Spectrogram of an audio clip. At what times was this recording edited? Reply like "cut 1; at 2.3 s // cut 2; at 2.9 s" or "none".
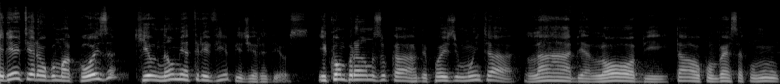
cut 1; at 1.3 s // cut 2; at 3.1 s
